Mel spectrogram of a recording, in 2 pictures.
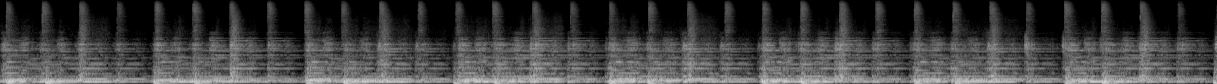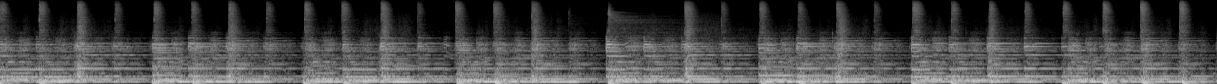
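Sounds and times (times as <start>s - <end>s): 
acoustic bass: 0.0s - 0.8s, 1.6s - 2.3s, 3.0s - 3.9s, 4.6s - 5.4s, 6.1s - 6.9s, 7.6s - 8.4s, 9.2s - 9.9s, 10.7s - 11.4s, 13.7s - 14.5s, 15.2s - 24.3s
acoustic drums in a basement: 0.0s - 24.3s
electric guitar: 0.0s - 24.3s.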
